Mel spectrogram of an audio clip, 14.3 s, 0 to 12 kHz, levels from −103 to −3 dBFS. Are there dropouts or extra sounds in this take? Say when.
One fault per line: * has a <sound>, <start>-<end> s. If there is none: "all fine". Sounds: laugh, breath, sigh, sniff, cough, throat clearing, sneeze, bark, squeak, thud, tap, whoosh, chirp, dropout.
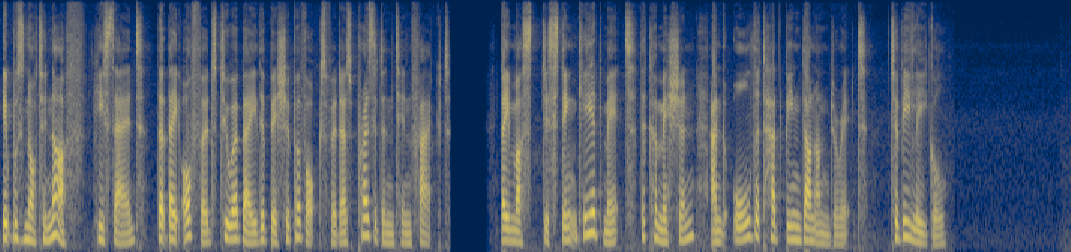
all fine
